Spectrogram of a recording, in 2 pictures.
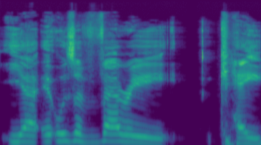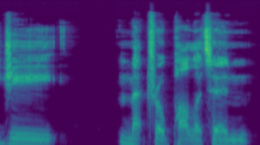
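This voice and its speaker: A young man from Hong Kong, a guest artist in a casual interview, talking haltingly with many fillers and restarts. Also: fairly high pitch, fairly even intonation, a little mellow, smooth, no echo, clean studio sound.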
